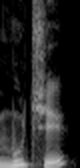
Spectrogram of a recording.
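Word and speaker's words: muxe: 3è sexe des modes Mux se prononcer mouché. Ah ça se dit mouché. Je savais pas que ça se disait mouché.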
